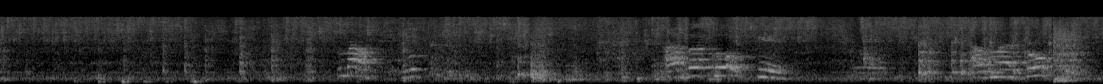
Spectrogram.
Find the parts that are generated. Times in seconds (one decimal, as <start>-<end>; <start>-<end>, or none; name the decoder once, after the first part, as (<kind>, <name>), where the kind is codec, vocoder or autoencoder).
none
